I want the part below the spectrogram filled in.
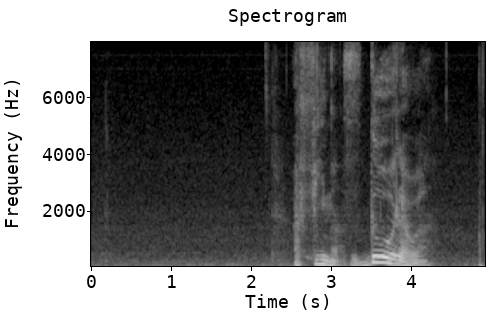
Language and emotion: Russian, positive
